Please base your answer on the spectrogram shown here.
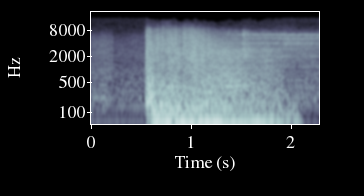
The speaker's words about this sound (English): Glass doors at the end of the walkway shatter from the explosion.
